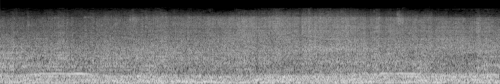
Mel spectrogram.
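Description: Freight cars of a Norfolk Southern mixed freight train rolling past, a steady, loud rumble.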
